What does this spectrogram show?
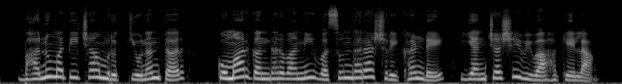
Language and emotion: Marathi, neutral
